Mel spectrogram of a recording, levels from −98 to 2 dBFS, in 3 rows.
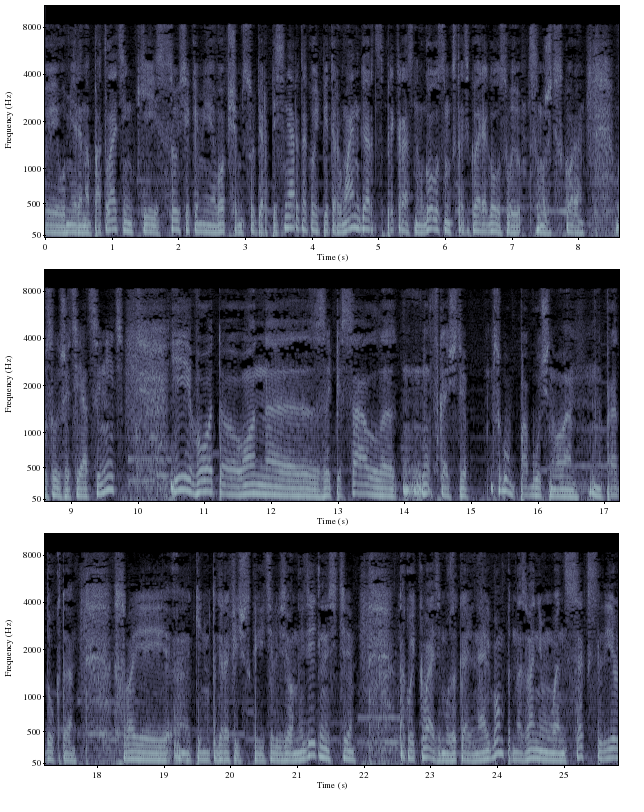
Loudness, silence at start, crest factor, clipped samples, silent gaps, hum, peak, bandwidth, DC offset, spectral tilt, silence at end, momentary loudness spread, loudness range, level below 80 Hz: -38 LUFS; 0 s; 16 dB; under 0.1%; none; none; -22 dBFS; 8.4 kHz; under 0.1%; -5.5 dB/octave; 0 s; 5 LU; 2 LU; -54 dBFS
